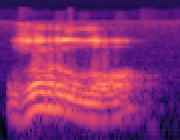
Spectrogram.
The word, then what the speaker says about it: жерло: написано, что надо говорить апостроф, вероисповедание, жерло, зубчатый, инженерия, кровоточить, кухонный, ободрить, сливовый, ходатайство, исчерпать, исчевель.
